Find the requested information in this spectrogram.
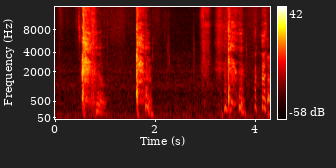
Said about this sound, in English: Bless you.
